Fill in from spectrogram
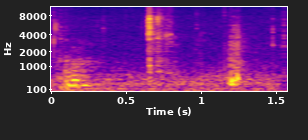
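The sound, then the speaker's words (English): A crunchy bite into a big, thick-cut Dollar Tree pickle, then a few sharp, crackly chewing crunches spaced about half a second apart, fairly quiet with no talking. “Real crunchy.”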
